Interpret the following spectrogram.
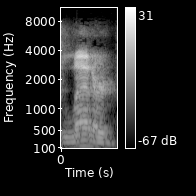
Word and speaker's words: Leonhard: Jim Leonhard is how his name is spelled. I'm sure it's Leonard, but never heard of this cat.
